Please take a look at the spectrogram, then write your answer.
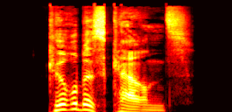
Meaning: genitive singular of Kürbiskern
- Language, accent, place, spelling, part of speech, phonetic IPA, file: German, Germany, Berlin, Kürbiskerns, noun, [ˈkʏʁbɪsˌkɛʁns], De-Kürbiskerns.ogg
